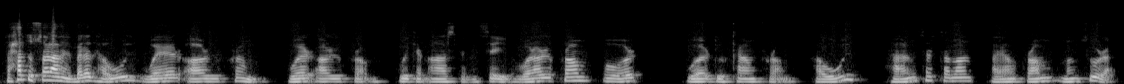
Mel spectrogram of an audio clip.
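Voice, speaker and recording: A man's voice: mid-range voice, vocal fry, lo-fi sound, a little hiss or hum. A man with an Egyptian accent, teaching an English lesson over slides. He switches between English and Arabic and stops often with "uh" to think. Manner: explains in English and Egyptian Arabic by turns, with many "uh" pauses.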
